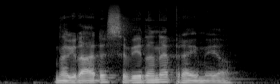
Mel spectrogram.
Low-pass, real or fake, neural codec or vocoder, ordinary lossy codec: 19.8 kHz; fake; codec, 44.1 kHz, 7.8 kbps, DAC; none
